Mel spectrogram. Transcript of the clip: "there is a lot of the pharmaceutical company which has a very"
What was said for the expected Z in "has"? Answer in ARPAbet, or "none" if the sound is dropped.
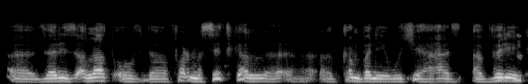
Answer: Z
